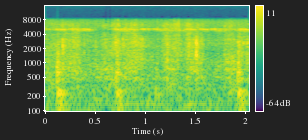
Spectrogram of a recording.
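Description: A 2000 Dodge Durango is rocked side to side at its rear quarter panel, producing repeated dull, low clunks as the body sways. The loose clunk is traced to the back of the vehicle, with no specific part identified.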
